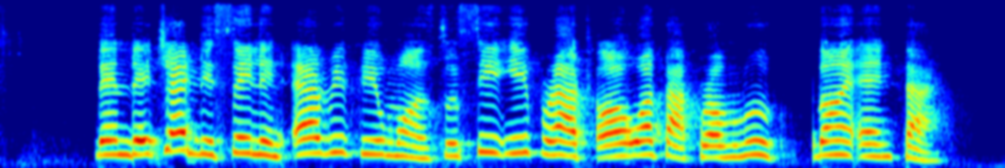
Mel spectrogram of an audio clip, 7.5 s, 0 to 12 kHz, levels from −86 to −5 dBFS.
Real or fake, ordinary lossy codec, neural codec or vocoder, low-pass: fake; MP3, 64 kbps; codec, 44.1 kHz, 1.7 kbps, Pupu-Codec; 10.8 kHz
